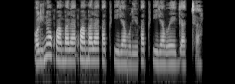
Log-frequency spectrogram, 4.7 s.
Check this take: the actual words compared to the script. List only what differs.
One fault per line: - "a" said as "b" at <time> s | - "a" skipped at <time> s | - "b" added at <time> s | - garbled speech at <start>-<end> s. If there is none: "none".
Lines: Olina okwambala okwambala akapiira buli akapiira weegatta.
none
